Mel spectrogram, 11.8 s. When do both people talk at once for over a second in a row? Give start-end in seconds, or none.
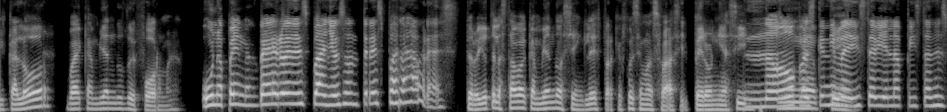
9.2-10.7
